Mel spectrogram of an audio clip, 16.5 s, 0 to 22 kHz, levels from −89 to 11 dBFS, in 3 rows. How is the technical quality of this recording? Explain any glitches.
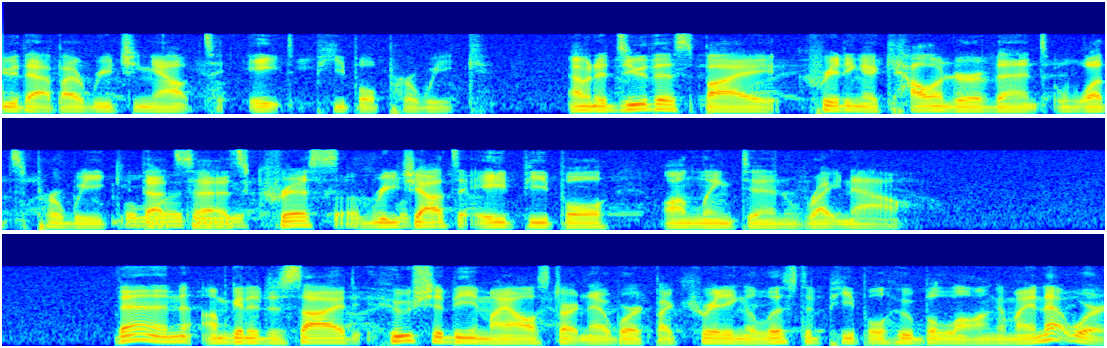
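The speech carries one fault from start to finish: echo with no canceller, though the call's microphone processing, band-limited to 8 kHz, is normal. The far end's loudspeaker feeds your voice back into their microphone, returning a faint copy about 28 dB down, roughly a fifth of a second late. Unlike room reverb, it is a distinct delayed repeat, not a smooth tail.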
